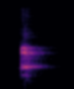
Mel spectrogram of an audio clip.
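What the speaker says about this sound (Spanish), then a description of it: "No estés ladrando." A dog gives a single short, sharp bark, loud and close, standing alone in silence.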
